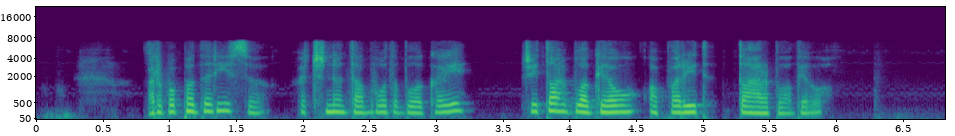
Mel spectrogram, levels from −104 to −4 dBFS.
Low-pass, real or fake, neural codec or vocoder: 7.2 kHz; fake; codec, 16 kHz in and 24 kHz out, 0.8 kbps, FocalCodec, streaming, 65536 codes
